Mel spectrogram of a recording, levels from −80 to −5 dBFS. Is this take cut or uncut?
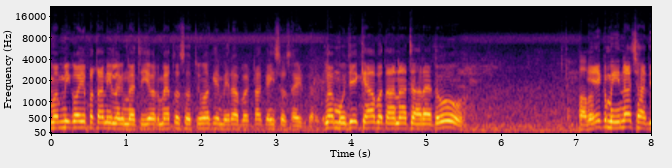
cut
